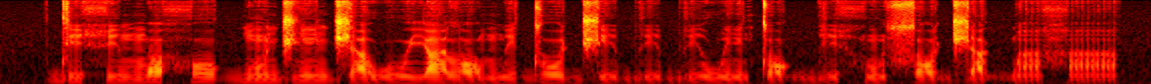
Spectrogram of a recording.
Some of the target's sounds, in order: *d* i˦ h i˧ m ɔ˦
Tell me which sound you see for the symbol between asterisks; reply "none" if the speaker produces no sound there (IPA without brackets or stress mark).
d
